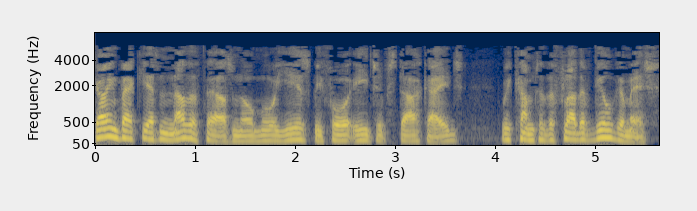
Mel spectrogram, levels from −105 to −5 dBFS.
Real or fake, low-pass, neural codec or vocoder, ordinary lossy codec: real; 7.2 kHz; none; MP3, 24 kbps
